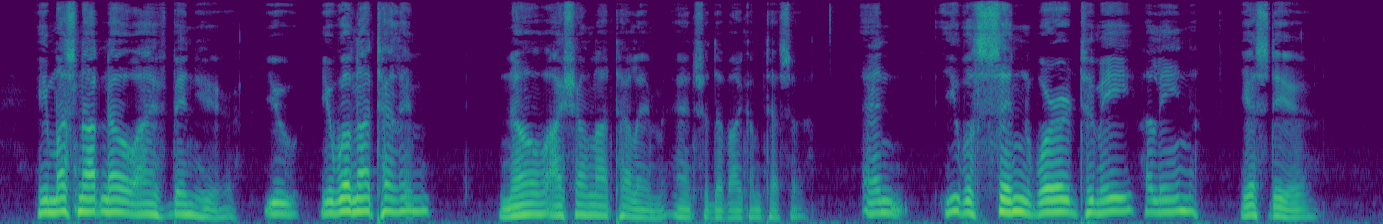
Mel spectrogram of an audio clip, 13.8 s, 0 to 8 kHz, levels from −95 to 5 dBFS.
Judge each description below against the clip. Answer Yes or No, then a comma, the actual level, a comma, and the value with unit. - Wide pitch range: Yes, wide, 6.5 semitones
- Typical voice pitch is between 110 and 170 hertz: Yes, medium, 140 Hz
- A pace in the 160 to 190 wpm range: No, average, 145 wpm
